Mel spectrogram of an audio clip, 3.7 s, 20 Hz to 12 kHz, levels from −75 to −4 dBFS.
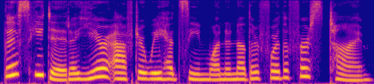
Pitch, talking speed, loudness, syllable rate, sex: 245 Hz, 240 wpm, -16 LUFS, 5.2 syllables/s, female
